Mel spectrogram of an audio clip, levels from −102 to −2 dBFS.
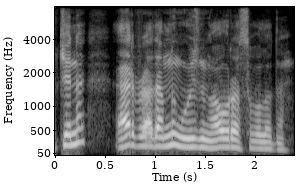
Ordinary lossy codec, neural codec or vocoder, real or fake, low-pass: none; none; real; none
